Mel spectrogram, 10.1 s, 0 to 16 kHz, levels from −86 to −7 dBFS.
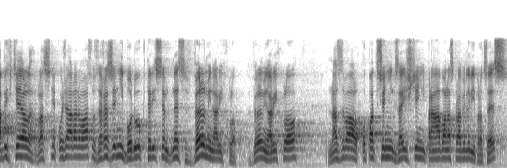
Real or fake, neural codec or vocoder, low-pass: real; none; 7.2 kHz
